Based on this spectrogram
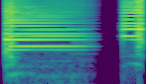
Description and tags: Pick up
sound effect i made from an ipad app
effects, funny, games, sfx, sound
